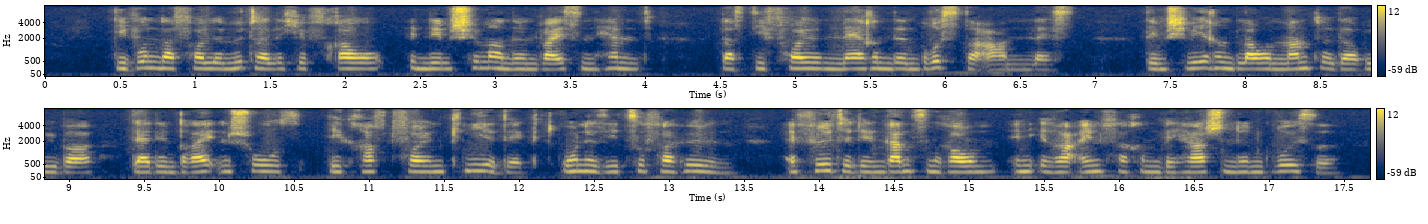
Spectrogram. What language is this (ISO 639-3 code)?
deu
